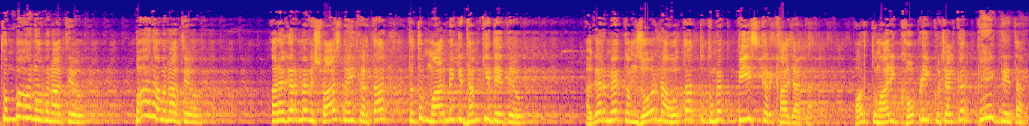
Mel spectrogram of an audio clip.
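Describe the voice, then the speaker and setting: A shrill whiny sick old man. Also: very animated, moderate pace, a little mellow. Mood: whimpering. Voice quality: shrill whining wail. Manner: breathless panting complaints. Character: sickly frail old man, whiny and tearful. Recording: echoey room with long reverb.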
